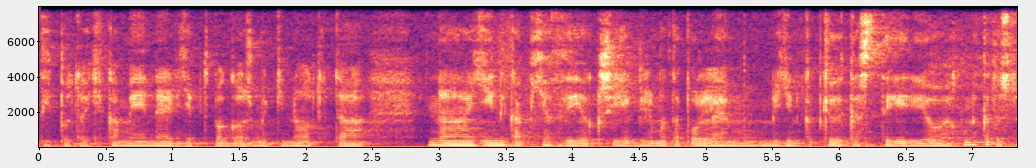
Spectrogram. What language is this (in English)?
Greek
